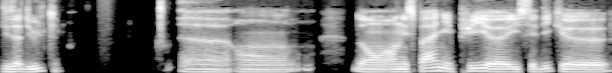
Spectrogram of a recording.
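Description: A man's voice: low-pitched, steady tone, slow pace, a little mellow, no room sound. A middle-aged man from Spain with a mixed French accent, talking about his life in a hesitant way, full of fillers and restarts. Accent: mixed French, slight Belgian. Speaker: interview guest. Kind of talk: reflective personal interview.

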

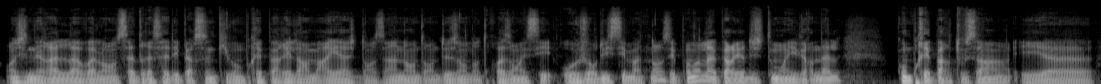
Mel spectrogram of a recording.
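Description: A man's voice: low-pitched, fairly even intonation, fast, a little mellow, dry recording. A man born in France, an event organizer giving a radio interview, speaking hesitantly with many fillers and restarts. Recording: dry radio studio.

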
